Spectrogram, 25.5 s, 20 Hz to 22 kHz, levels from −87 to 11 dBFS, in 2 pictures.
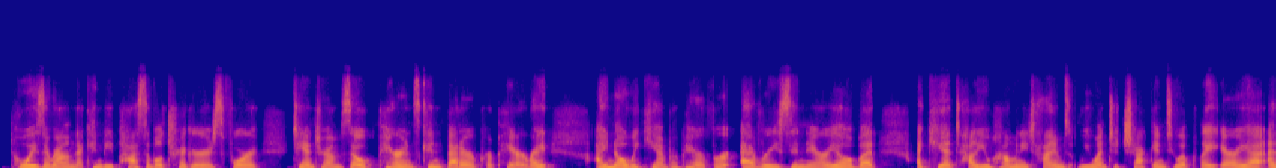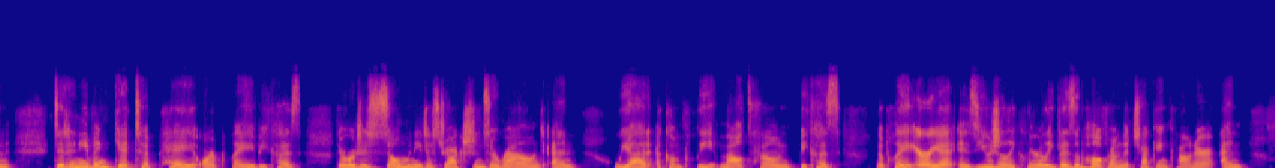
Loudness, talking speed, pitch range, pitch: -23 LUFS, 175 wpm, 195-230 Hz, 210 Hz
